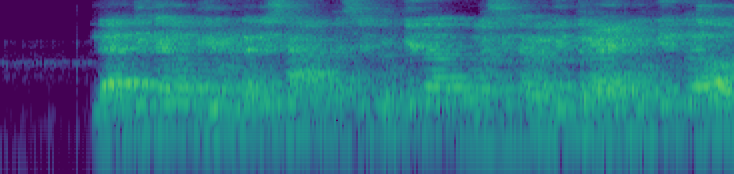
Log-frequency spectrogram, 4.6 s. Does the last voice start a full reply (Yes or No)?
Yes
